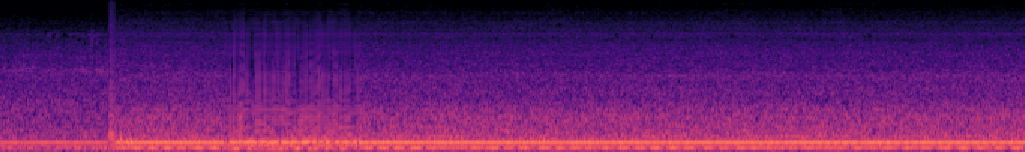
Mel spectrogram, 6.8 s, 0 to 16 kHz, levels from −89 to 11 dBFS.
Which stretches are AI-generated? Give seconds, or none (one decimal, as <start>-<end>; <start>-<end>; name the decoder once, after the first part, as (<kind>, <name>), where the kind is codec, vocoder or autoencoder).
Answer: 1.5-2.4 (vocoder, BigVGAN v2)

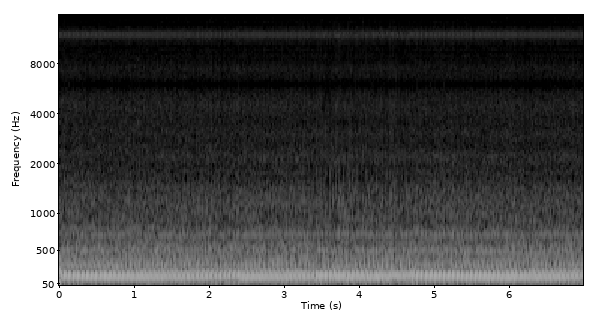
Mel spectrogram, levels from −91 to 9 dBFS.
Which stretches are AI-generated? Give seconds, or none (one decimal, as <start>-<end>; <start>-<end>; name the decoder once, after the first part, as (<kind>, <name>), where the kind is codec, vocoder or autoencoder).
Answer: 3.4-4.7 (vocoder, BigVGAN v2)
